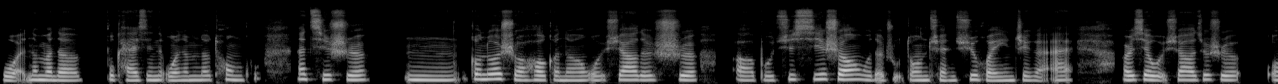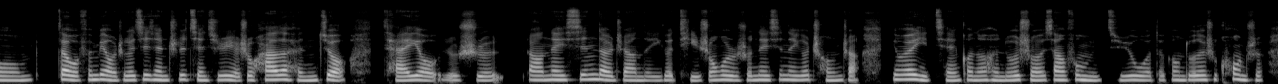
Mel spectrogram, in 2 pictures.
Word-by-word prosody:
我 180 -3 +1
那 210 - +2
么 200 -1 +4
地 185 -1 +2 0.2
不 210 - -2
开 190 -3 0
心、 200 +1 0
我 185 0 +1
那 195 - 0
么 200 +1 +1
地 205 0 -1
痛 205 -2 -1
苦。” 270 - -17 0.3
那 240 - +2
其 230 -1 -1
实， 215 -1 +1 0.4
嗯， 205 -1 +2
更 235 -1 +3
多 245 +1 +6
时 230 - 0
候 200 +1 +3
可 200 - -4
能 190 0 0
我 195 +1 -3
需 210 - -3
要 205 0 +5
的 205 0 +1
是， 205 -1 +1 0.4
呃， 195 -3 -1
不 195 0 -4
去 195 +4 -5
牺 230 +2 0
牲 230 -1 +5
我 205 -2 -1
的 240 - -1
主 - - -9
动 195 0 0
权 190 -1 -2
去 220 +3 0
回 185 -4 +1
应 190 +1 0
这 190 0 -2
个 180 -2 -3
爱。 200 +4 -2 0.5
而 205 -1 +4
且 210 +1 +3
我 195 -2 +3
需 - - -4
要 205 -1 +4
就 225 +3 -2
是 200 -2 0 0.3
嗯， 195 0 0 0.2
在 225 -2 +5
我 195 - +4
分 215 +3 -1
辨 225 -2 +4
我 190 - +1
这 200 - -3
个 200 - +2
界 220 +2 -1
限 205 -2 +2
之 220 +3 -3
前， 200 -3 -1
其 190 - -10
实 205 0 +1
也 185 - +1
是 200 - -3
花 210 +2 +4
了 220 +1 +5
很 190 -2 -1
久， 200 -2 +3 0.4
才 185 0 +1
有 195 -2 +2
就 100 -1 -4
是 190 - -3 0.2
让 205 -1 +1
内 210 0 +3
心 225 +2 0
的 210 -3 +4
这 195 +1 -5
样 185 -1 0
的 185 - -4
一 185 0 -6
个 200 0 -2
提 185 -2 -6
升， 195 +2 -2
或 210 -1 +2
者 200 - +1
说 200 +1 -4
内 205 0 +2
心 215 +1 -5
的 210 - 0
一 - - 0
个 210 +1 -1
成 190 -1 -3
长。 - - -2 0.3
因 225 -1 -1
为 230 0 +5
以 195 - +2
前 185 0 -3
可 200 0 -3
能 195 +1 0
很 195 -1 -1
多 195 +2 +1
时 205 - -5
候， 195 - +2
像 205 0 +1
父 215 +1 -3
母 195 -2 +2
给 195 - -8
予 200 - 0
我 195 -1 0
的 200 +1 -10
更 205 0 -2
多 205 +1 -1
的 210 0 +2
是 220 - -6
控 230 -2 -1
制， 195 0 -6
200 Hz, 280 characters per minute, -23 LUFS, 195-210 Hz, 0.5 s, 多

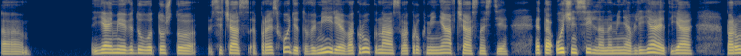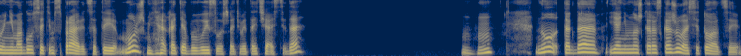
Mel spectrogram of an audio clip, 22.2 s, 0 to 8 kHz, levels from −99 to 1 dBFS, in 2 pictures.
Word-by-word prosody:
А-а, 130 -1 -5 1.0
я 180 +5 +4
имею 180 -1 +3
в - - -7
виду 170 +1 0
вот 160 0 0
то, 175 0 0
что 155 -4 -1 0.2
сейчас 160 -1 0
происходит 165 +2 -1
в 140 +3 -3
мире, 175 -2 +3
вокруг 200 +10 +1
нас, 170 -3 0
вокруг 145 +3 -4
меня 165 +2 0
в - - -15
частности, 140 -3 -2 0.4
это 175 0 +5
очень 200 -1 +7
сильно 170 -5 +2
на 150 - -1
меня 155 -1 -1
влияет, 165 +2 +2
я 160 +1 +2 0.5
порою 170 +2 +3
не 165 0 0
могу 160 +3 -1
с 165 - -3
этим 160 0 -3
справиться. 145 -7 0
Ты 145 -1 0
можешь 245 +3 +1
меня 155 +1 -2
хотя 155 +2 0
бы 150 +1 -3
выслушать 145 -5 -3
в 130 - -7
этой 130 +1 -5
части, - - -5
да? 210 +9 -1 2.4
Мгм. 160 +9 -4 0.6
Ну, 225 +5 +1
тогда 200 +3 +3 0.2
я 190 -1 +1
немножко 185 0 -2
расскажу 195 +3 0
о 160 -4 +1
ситуации. 135 -8 -5
160 Hz, 130 wpm, -24 LUFS, 150-185 Hz, 2.4 s, очень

